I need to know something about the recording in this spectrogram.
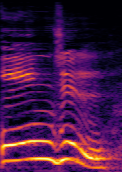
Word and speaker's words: angel: दोनों की स्पेलिंग लगभग है, जस्ट एक दो स्पेलिंग्स का इधर उधर हेरफेर है, बट दोनों के प्रोनाउंसिएशन में जमीन आसमान का फर्क है। इसको हम पढ़ते हैं एंजल।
